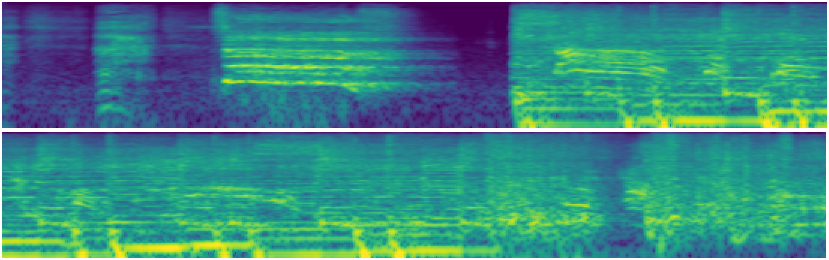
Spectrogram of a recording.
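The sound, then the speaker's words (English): Harsh, guttural monster growls rasp out in short bursts in a film scene where it tears a gym apart, then a long rough snarl before a sudden gap. After that, loud, dense, pounding noise takes over, with more throaty roaring churning through it. “So what do you hear all the growling?”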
